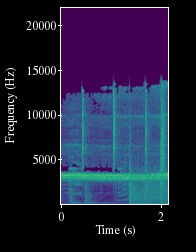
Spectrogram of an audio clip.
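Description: A whistle blown in one long, steady, high blast, over music whose beat comes in past the middle.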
